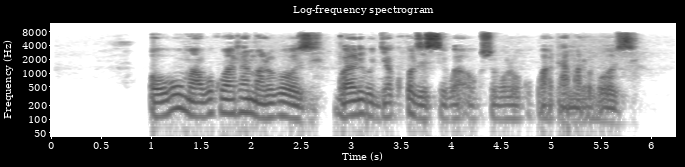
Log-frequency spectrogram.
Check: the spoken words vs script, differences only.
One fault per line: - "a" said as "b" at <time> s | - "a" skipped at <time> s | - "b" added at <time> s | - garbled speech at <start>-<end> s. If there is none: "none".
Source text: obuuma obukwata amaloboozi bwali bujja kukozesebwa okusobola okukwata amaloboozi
none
